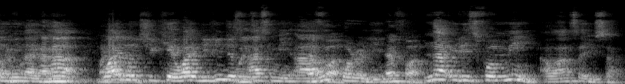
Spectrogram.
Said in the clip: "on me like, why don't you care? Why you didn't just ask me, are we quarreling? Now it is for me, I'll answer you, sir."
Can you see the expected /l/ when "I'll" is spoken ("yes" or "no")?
no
